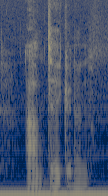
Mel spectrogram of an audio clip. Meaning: 1. to jot down, to write down, to note 2. to appeal
- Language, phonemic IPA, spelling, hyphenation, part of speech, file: Dutch, /ˈaːnˌteːkənə(n)/, aantekenen, aan‧te‧ke‧nen, verb, Nl-aantekenen.ogg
